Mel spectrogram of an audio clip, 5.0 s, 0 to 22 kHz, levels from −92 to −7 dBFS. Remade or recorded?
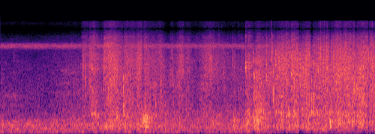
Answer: recorded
